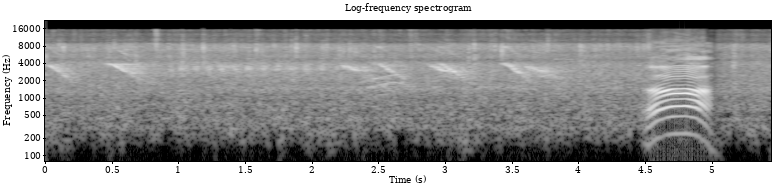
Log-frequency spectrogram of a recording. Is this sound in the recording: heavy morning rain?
yes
